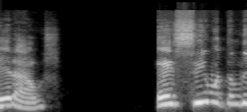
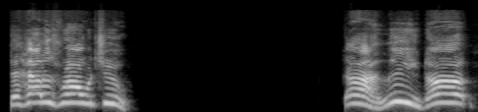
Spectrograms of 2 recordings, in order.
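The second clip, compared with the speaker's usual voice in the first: usual speaking voice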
